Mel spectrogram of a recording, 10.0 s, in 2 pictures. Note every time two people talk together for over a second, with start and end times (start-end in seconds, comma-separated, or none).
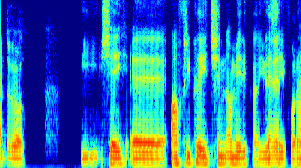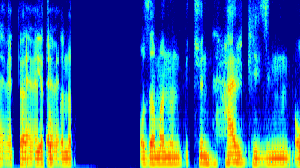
4.4-6.0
